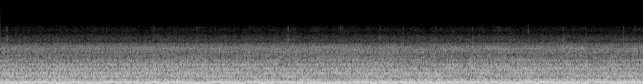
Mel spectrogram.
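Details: Oliver 2255 front-wheel-assist tractor on a test run after an oil service of engine, transfer case, front axle, rear end and hydraulics: a steady, even diesel chug with a deep, solid hum and no knocks or misses. Normal running; owner says everything done is fine.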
